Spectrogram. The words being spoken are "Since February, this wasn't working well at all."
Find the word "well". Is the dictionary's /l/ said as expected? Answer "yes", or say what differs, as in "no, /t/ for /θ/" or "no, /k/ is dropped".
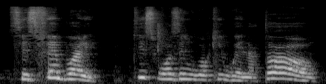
no, /n/ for /l/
